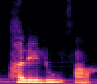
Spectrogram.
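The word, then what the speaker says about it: Hallelujah: Then we have हलेलुआ, हलेलुआ में भी आपका J जो है वो आपका साइलेंट है।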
